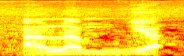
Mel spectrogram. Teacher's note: Di sini mim sukun bertemu dengan huruf ya, maka dibaca izhar juga atau diperjelaskan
